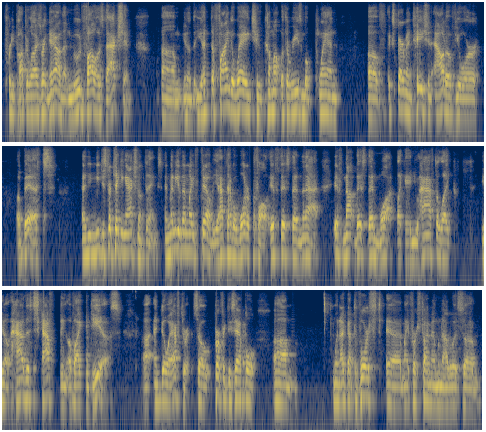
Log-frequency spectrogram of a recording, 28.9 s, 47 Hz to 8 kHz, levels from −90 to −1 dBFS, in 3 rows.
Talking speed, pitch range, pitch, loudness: 205 wpm, 125-150 Hz, 135 Hz, -20 LUFS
